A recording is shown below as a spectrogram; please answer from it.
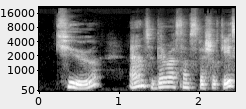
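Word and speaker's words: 九: The Buddhist term for suffering is ku, and we do not want to bring more suffering into our life, so we try to avoid pronouncing this term ku, so we count kyu, and there are some special cases.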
